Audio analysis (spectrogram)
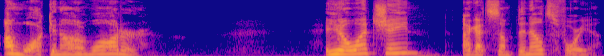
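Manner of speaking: high, showboating mock boss voice; Vince McMahon. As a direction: boast like a hammed-up wrestling boss. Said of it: "And he goes".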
